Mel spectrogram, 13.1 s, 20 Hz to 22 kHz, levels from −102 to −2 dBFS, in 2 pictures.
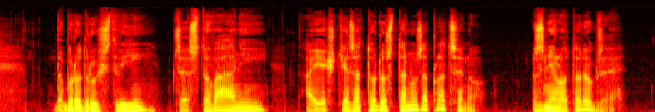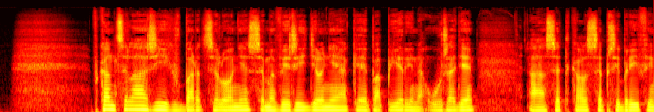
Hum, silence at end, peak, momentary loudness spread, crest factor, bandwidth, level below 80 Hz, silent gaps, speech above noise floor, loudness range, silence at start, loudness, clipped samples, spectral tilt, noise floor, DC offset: none; 0 s; -6 dBFS; 17 LU; 20 dB; 15 kHz; -52 dBFS; none; 29 dB; 4 LU; 0 s; -25 LUFS; under 0.1%; -4.5 dB/octave; -54 dBFS; under 0.1%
